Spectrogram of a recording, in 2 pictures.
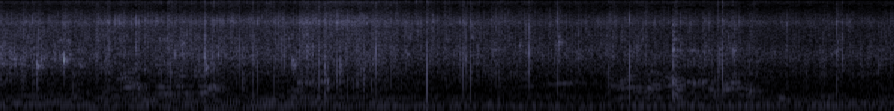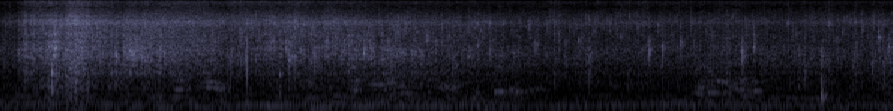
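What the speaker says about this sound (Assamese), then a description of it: "এয়া মোৰ মাছখিনি ফ্ৰাই কৰা হৈ গৈছে।" Fish sizzles steadily as it fries in a pan for an onion-and-tomato fish recipe, a continuous crackling hiss with occasional louder spits, close and fairly loud, with no talking.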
